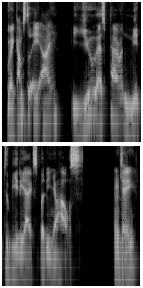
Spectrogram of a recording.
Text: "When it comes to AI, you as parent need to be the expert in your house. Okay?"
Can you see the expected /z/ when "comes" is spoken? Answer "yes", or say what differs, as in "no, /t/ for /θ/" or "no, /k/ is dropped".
no, /s/ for /z/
